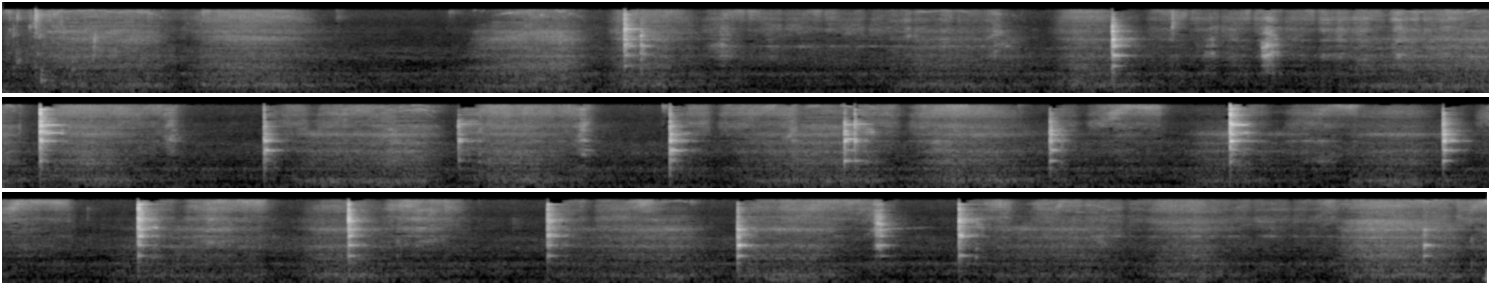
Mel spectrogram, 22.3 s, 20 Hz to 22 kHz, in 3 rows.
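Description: A knife is honed on a 5K sharpening stone in steady, evenly spaced strokes, each a crisp scraping rasp, about one per second, close and fairly quiet with no talking.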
